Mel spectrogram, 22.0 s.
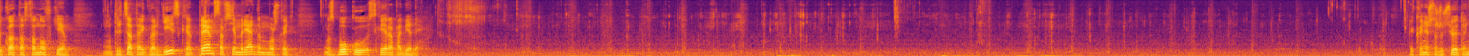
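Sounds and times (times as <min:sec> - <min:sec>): man chewing crunchy food: 0:06.5 - 0:22.0.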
